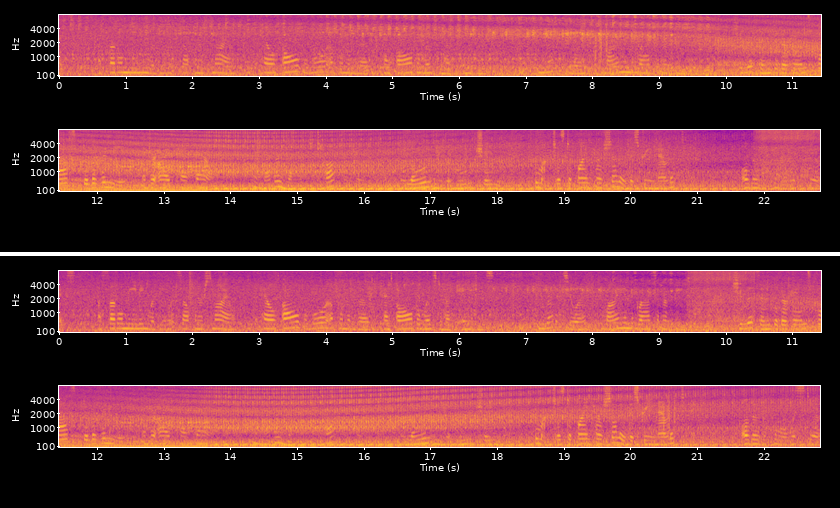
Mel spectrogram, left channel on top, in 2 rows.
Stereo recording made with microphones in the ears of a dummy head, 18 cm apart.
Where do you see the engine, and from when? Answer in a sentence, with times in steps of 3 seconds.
In this clip you hear the engine on the left from 0 s, in the centre from 12 s and on the right from 15 s.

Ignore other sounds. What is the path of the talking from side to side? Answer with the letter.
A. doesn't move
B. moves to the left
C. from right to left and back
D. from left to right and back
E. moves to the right
C.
